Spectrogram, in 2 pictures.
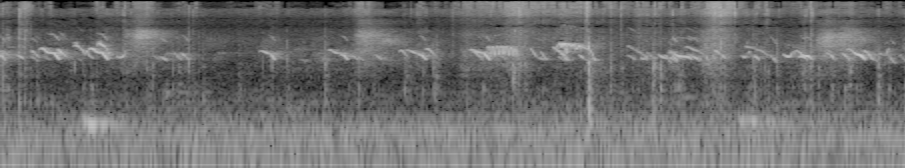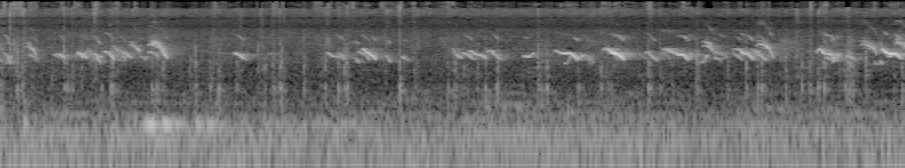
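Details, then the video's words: Just-hatched chicken chicks keep up loud, continuous high chirping, short bright peeps tumbling over one another, with soft low thuds and background rumble. "Tot Murgi chicks chirping sounds Just Born Baby Gallina FRACAS Chicks Piar Loudly Sound"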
